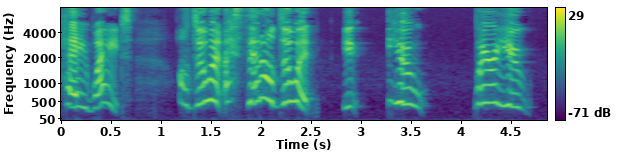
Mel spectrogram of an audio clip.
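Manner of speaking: high, loud frantic pleas; desperate shouting. Acted. Ed shouts after Justin, frantic. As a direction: beg him to come back. Ed begging him to stay.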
